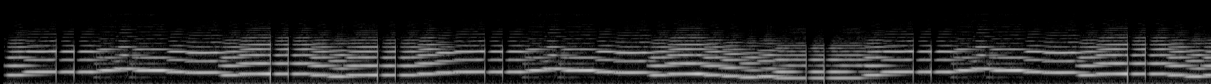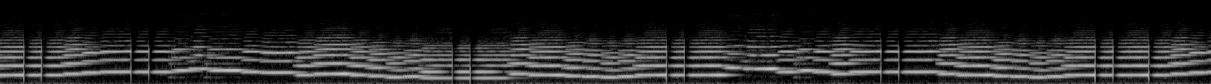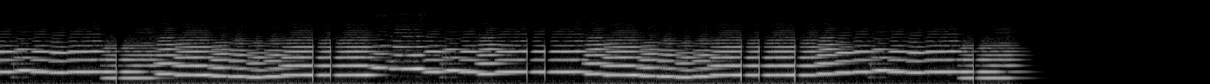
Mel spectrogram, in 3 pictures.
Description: InstrumentationFlute solo
KeyD major
Time signature6/8
Tempo112 BPM
Jigs, Traditional/Folk
Traditional Irish jig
